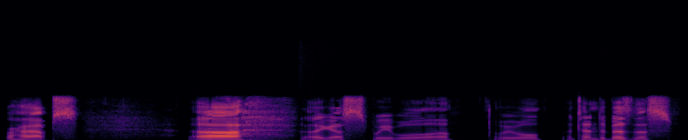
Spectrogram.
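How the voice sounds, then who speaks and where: Polite, cautious low-voiced scientist played by a man. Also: a little slow, fairly bright tone, clean tone, no echo, muffled recording. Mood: hesitant, guarded. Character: polite, cautious male scientist escorting cargo.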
